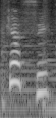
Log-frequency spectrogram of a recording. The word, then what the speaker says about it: cassé: Deux S, les deux S se prononcent se. Avec E, accent aigu, c'est E. Donc S et E, C. Donc ce mot va se lire K, C, K, C, cassé.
